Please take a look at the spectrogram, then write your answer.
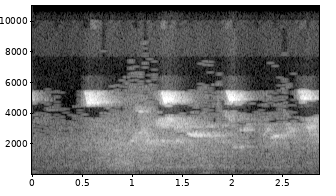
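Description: A short, faint song of a golden oriole: four high, thin chirps at a steady, unhurried pace over a soft background hiss, with no voices.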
